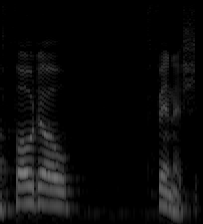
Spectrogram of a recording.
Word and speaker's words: photo finish: A photo finish. In American English, we pronounce the T, that middle T, like a D. Photo finish. Photo finish. Or if you want to pronounce the T, photo finish.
